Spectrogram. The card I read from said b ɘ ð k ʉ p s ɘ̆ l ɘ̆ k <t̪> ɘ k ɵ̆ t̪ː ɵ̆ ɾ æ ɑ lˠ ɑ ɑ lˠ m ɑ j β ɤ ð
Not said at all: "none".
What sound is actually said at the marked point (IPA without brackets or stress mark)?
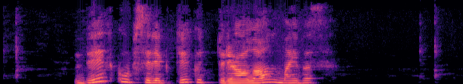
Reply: t̪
